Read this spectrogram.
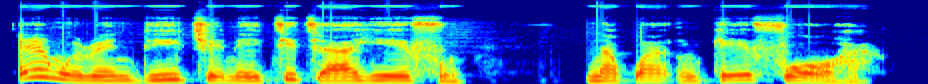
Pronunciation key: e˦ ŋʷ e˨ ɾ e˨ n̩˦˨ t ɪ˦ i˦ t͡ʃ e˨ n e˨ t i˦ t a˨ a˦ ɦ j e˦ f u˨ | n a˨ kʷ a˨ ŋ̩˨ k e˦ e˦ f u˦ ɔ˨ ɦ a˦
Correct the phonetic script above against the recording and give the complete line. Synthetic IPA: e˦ ŋʷ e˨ ɾ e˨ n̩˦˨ d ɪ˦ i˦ t͡ʃ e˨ n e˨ t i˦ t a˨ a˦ ɦ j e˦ f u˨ | n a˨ kʷ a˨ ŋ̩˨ k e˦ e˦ f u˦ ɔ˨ ɦ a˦

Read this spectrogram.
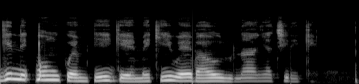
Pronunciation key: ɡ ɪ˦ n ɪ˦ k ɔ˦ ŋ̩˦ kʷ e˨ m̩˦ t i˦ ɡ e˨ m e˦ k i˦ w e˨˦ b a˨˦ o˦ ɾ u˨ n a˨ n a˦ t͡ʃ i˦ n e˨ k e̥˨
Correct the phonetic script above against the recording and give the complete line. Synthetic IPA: ɡ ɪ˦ n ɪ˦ k͡p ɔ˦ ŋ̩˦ kʷ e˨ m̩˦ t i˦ ɡ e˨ m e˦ k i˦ w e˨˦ b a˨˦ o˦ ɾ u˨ n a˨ ɲ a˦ t͡ʃ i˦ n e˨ k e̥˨

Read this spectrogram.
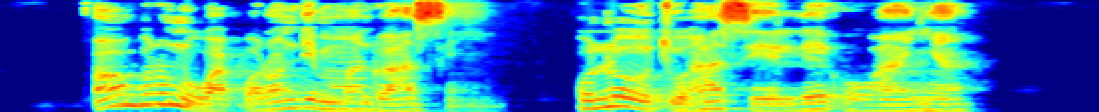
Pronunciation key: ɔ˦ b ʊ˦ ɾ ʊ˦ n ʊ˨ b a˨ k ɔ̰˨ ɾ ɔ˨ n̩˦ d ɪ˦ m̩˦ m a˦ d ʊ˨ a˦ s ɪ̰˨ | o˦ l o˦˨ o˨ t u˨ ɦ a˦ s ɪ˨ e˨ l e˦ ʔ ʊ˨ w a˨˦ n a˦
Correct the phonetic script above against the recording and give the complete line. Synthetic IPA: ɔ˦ b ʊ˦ ɾ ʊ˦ n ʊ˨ w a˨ k͡p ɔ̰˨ ɾ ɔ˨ n̩˦ d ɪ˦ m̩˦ m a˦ d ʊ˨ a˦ s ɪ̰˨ | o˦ l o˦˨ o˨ t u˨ ɦ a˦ s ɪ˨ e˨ l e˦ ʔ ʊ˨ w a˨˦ ɲ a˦

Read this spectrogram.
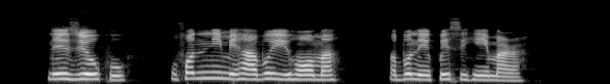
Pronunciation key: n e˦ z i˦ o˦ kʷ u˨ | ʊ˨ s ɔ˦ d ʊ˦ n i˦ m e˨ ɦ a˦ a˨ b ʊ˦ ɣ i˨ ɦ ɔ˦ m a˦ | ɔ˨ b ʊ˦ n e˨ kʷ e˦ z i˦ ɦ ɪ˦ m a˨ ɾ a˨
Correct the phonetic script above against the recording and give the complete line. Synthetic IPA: n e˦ z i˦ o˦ kʷ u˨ | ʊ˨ f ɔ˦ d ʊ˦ n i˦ m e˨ ɦ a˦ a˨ b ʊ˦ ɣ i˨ ɦ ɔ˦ m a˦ | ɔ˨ b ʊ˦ n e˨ kʷ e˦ s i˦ ɦ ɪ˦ m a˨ ɾ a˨

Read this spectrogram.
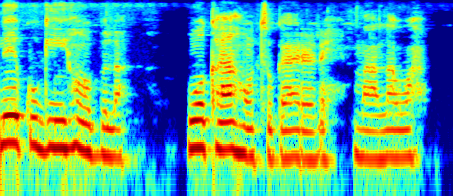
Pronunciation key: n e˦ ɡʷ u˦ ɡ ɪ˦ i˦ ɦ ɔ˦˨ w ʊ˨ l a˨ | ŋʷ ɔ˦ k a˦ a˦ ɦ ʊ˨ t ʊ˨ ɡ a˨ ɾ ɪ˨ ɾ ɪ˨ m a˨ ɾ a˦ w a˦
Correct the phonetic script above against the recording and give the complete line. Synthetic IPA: n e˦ kʷ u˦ ɡ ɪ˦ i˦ ɦ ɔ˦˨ b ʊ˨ l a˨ | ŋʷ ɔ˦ k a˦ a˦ ɦ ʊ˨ t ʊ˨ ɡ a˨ ɾ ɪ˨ ɾ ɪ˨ m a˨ l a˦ w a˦

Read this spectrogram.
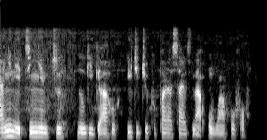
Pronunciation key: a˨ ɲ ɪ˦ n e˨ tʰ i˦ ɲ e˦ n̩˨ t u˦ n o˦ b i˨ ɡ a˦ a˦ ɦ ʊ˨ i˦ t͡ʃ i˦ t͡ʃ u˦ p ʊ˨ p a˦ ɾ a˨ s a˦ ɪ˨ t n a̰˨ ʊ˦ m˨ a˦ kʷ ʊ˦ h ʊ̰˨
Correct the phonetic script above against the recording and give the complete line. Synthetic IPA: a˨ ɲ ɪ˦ n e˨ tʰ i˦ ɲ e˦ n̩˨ t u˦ n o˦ ɡ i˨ ɡ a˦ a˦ ɦ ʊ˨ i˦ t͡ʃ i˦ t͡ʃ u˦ p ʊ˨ p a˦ ɾ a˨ s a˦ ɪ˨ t n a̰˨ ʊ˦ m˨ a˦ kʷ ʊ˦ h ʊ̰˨

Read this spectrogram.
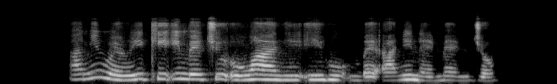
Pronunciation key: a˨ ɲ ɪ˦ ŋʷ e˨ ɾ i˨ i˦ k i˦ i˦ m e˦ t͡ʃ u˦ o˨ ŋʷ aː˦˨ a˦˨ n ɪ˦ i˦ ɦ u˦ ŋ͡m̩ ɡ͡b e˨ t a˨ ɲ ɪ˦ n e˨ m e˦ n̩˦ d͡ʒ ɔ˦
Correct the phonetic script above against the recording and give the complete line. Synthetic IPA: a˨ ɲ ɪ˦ ŋʷ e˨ ɾ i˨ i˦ k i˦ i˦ m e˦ t͡ʃ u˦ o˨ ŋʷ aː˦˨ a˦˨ ɲ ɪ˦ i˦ ɦ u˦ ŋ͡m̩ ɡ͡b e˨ ʔ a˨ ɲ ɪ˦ n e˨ m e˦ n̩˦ d͡ʒ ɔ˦

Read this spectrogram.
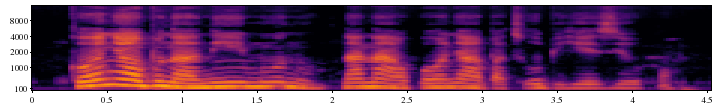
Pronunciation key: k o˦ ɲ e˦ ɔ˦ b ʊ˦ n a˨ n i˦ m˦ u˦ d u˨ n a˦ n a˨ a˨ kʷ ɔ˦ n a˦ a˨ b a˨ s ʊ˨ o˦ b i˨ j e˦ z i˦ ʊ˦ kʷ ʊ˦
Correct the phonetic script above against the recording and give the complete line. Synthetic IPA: k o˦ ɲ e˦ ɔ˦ b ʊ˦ n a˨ n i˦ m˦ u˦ n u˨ n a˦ n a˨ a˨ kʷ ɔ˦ ɲ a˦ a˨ b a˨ t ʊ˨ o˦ b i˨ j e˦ z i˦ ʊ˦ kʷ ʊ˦

